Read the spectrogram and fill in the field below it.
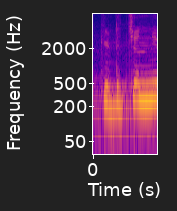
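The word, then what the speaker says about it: kitchen: चलता है किचन के किचन की स्पेलिंग देखना है कि आईटीसी एचयूएल किट चलने वाली यह पट्टी साइलेंट है मेरे किचन में क्या साइलेंट है अत इस आयरलैंड है कि चन्नी बोलेंगे हम इसको क्या बोलेंगे किचन बोलेंगे किचन मतलब किचन चिमनी होती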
